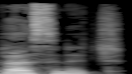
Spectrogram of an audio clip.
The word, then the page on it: personage: anglais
